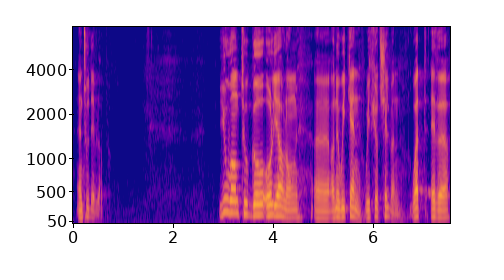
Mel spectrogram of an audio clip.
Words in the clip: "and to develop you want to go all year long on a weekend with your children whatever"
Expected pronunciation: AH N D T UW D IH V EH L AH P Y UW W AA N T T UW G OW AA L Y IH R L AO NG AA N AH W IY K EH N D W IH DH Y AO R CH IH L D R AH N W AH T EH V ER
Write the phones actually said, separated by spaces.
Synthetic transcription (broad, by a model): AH N T UW D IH V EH L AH P Y UW W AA N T T UW G OW AA L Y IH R L AO NG AA N AH W IY K EH N D W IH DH Y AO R CH IH L D R AH N W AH T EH V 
